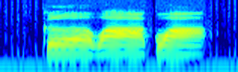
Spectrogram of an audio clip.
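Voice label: "gua" bopomofo, Chinese Phonetics; bpmf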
